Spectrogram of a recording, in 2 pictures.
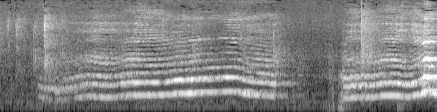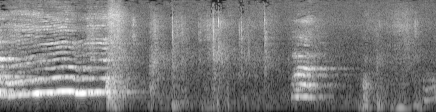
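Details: Snickers, a female Cavalier King Charles Spaniel, whines eagerly for a car ride, with long rising and falling tonal whimpers and a shorter yelp near the end, indoors.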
